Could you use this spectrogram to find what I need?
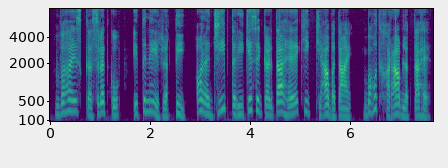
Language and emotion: Hindi, disgusted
